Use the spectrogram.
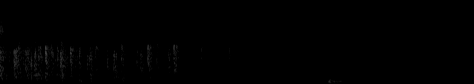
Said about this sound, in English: Give Jesus a hand clap for this precious little one.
